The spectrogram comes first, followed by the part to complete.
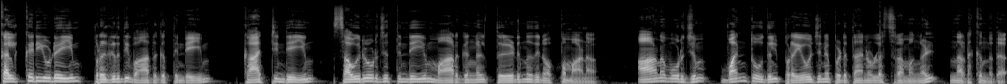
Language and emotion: Malayalam, neutral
